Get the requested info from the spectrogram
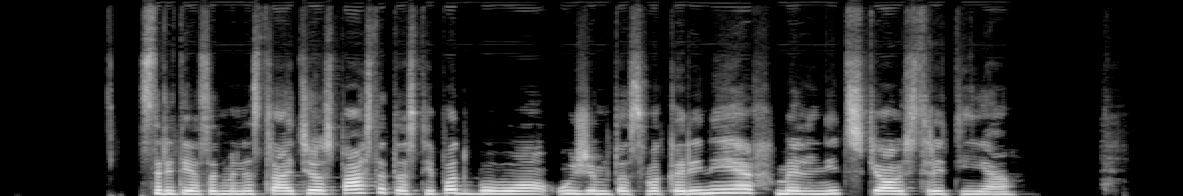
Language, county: Lithuanian, Alytus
